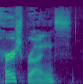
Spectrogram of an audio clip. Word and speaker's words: Hirschsprung's: Is that a good pronunciation of that? – Yeah, I think I nailed it. – Hirschsprung's.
